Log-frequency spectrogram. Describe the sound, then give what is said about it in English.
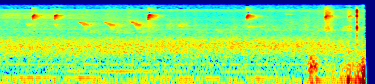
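Birds, including a woodpecker, Carolina wrens and a cardinal, chirp in short, high, scattered calls over a steady outdoor hiss, with a few louder rustling thumps near the end. “Actually, I did learn from this book how you're supposed to walk when you're around birds to be non-threatening, and I seem to have achieved that.”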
